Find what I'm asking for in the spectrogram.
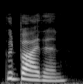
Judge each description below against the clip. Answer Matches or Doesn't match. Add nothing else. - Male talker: Doesn't match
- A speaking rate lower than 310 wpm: Matches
